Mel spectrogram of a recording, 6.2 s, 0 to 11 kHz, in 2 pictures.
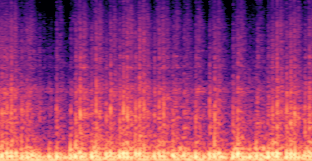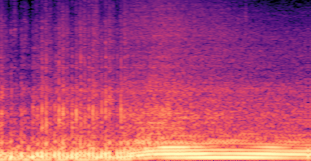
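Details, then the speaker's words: Turbocharged Chevrolet HHR SS Ecotec, boosting to 30 psi, cold start in cold Pennsylvania weather after sitting since October and reassembly for inspection: uneven cranking about four seconds, catches, sputters into low slightly unsteady idle; rough cold start, cause unknown. "as you can hear cars sputtered a little bit when we had to start it up"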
